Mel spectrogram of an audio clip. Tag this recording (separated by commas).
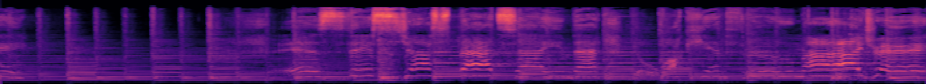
Music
